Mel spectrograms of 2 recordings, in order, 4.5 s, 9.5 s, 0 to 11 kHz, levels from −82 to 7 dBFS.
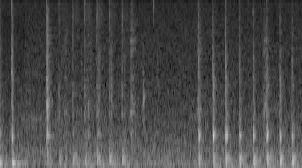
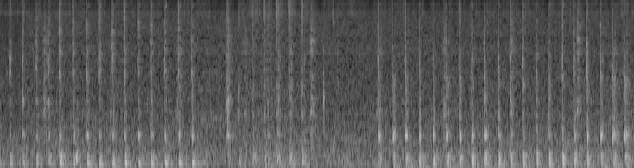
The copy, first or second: second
